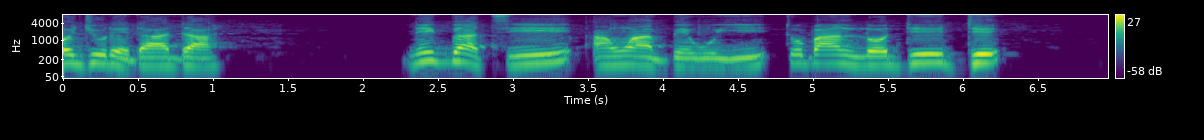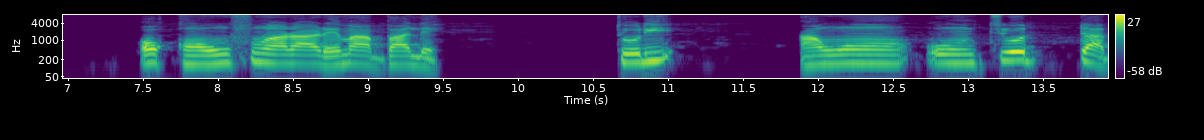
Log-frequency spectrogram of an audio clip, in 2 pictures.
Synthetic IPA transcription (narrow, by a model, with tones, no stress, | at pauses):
ɔ˦d͡ʒu˦ɾɛ˨da˨˦˧da˧ | nĩ˦ɡ͡ba˦˨tʰi˨˦a˦˨w̃ɔ̃˧a˨ɡ͡bɛ̃˨wo˨ji˨˦to˦ba˦n̩˦lɔ˧de˦de˦ | ɔ˧kɔ̃˨o˧hũ˧fũ˦a˧ɾa˦ɾɛ˨˦mãː˦ba˦lɛ˦˨ | to˧ɾi˦ | a˦˨w̃ɔ̃˧o˧hũ˧ti˦o˦ | d̥a˦˨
